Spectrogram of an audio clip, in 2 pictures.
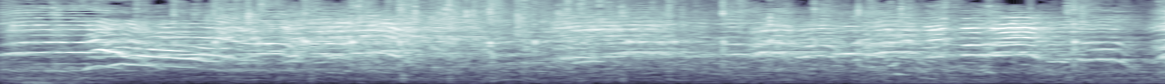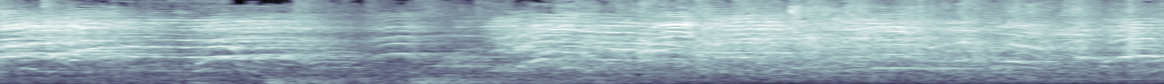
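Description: Many voices of players and spectators chatter and call out in a large echoing hall.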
